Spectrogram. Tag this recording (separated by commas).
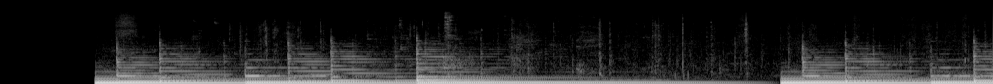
Music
